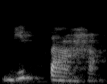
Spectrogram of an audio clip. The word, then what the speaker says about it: guitarra: Eu não pronuncio esse U.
